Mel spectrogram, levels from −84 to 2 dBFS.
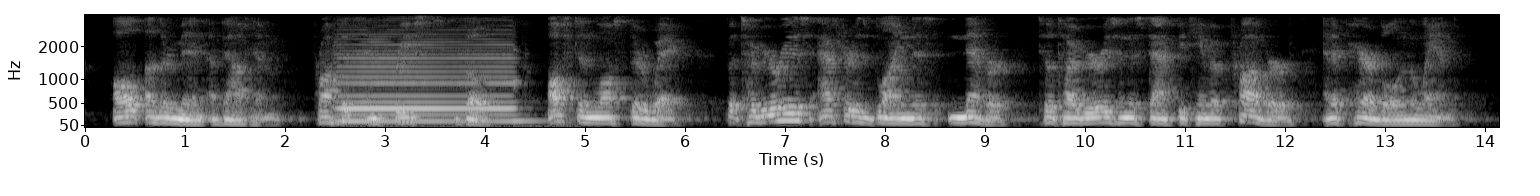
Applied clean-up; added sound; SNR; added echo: none; Bowed string instrument; 1 dB; reverberation time 0.6 s.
